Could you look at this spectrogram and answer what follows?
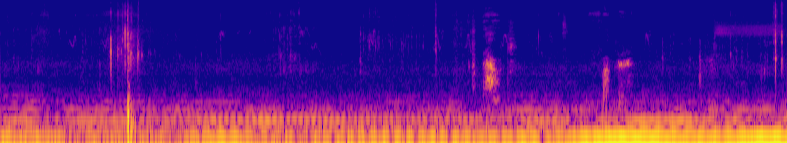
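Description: Bow-mounted electric trolling motor running with a steady hum, with a sharp click about a second in.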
